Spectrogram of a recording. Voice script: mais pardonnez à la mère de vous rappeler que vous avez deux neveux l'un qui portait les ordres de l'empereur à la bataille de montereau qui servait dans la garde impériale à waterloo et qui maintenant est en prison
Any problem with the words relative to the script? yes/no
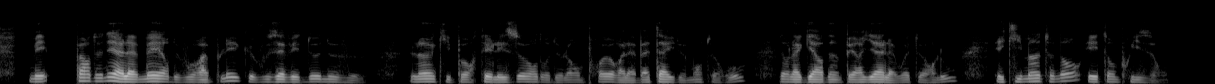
yes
